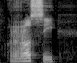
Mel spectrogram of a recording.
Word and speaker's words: Rossi: He's like, well, technically you roll an R there. So it's Rossi.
